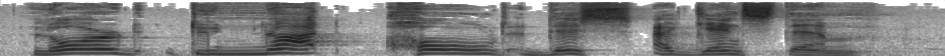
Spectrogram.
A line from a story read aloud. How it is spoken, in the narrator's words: he cried out with a loud voice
